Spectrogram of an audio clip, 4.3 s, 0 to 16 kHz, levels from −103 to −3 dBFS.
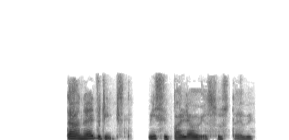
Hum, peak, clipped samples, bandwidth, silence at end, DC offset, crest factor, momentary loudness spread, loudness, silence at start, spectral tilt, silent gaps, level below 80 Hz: none; -8 dBFS; under 0.1%; 7.8 kHz; 0.55 s; under 0.1%; 20 dB; 13 LU; -26 LUFS; 1 s; -5.5 dB/octave; 2.01-2.22 s; -78 dBFS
